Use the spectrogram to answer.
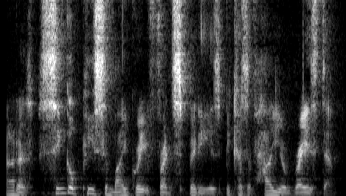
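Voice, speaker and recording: A man's voice: mid-range voice, big pitch swings, fast talker, close to an everyday voice. A man voicing a scrappy young male fox in a visual novel, fiery and loyal, speaking in an impassioned, theatrical way. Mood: righteous fury.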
